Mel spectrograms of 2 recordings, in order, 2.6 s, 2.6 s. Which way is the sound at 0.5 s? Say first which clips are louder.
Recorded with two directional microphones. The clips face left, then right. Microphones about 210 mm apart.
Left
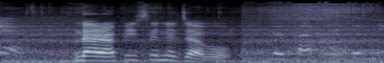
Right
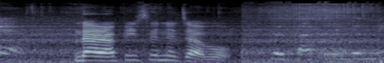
Left 2 dB; centre (ahead or behind).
